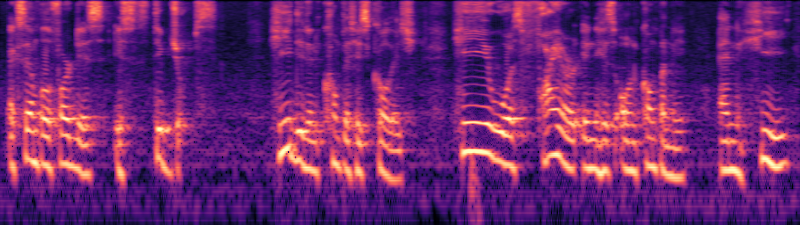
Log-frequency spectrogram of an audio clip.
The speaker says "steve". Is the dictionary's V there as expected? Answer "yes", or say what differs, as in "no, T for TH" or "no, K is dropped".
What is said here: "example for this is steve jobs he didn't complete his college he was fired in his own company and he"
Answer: no, P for V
